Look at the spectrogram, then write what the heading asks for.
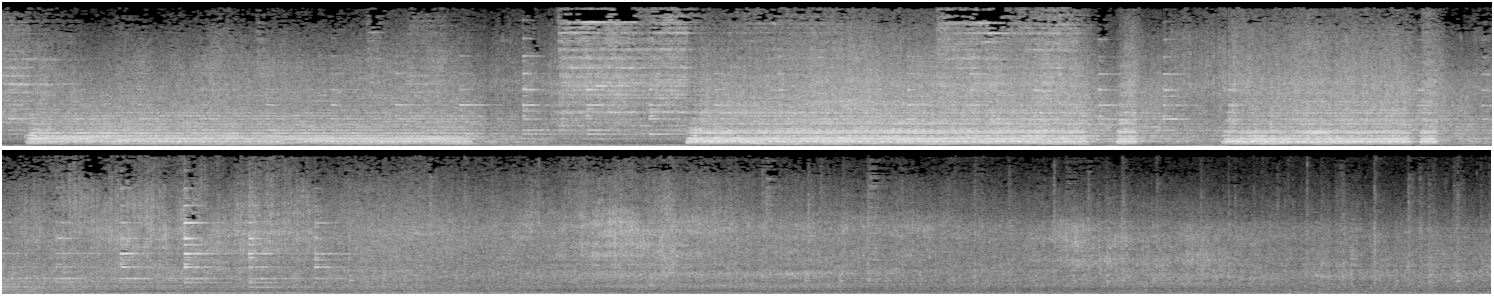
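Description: Freight locomotive's multi-chime horn sounding long, long, short, long, the grade-crossing signal. Then the train's tank cars roll by with a steady rumble and wheel clatter.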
